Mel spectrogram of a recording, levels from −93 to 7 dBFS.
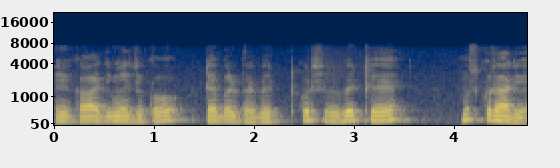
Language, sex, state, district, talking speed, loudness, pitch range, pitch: Rajasthani, male, Rajasthan, Churu, 175 wpm, -18 LUFS, 115-140 Hz, 125 Hz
